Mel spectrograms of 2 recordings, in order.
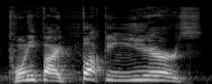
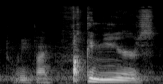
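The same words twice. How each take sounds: First: High, slow, drawn-out anger; real exasperated outburst; angry outburst. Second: Low, held-in bitterness; real exasperation, kept down; bitter exasperation. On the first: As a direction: stretch each word out, pitched up in anger. Repeats the years, escalating in anger. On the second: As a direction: say it lower, bitterly holding it in. Venting over twenty-five years of pain. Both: Real, not acted.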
